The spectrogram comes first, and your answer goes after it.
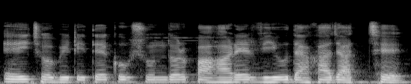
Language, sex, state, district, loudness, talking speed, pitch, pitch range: Bengali, male, West Bengal, Alipurduar, -15 LUFS, 115 wpm, 110 Hz, 105-115 Hz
